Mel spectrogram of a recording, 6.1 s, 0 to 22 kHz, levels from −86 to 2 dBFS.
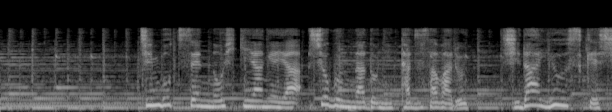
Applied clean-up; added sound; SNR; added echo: none; none; none; none.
